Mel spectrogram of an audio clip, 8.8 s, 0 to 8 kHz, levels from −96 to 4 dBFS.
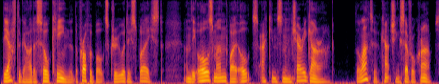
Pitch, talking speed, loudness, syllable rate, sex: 110 Hz, 190 wpm, -21 LUFS, 5.5 syllables/s, male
